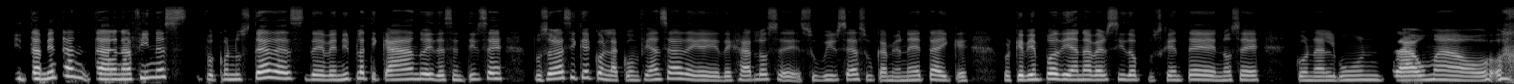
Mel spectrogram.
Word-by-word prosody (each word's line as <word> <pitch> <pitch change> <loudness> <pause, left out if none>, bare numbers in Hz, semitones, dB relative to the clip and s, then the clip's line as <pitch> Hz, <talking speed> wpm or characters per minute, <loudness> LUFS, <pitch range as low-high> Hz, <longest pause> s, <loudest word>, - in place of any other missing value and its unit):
Y 260 - -3
también 265 +5 +4
tan 330 - +1
tan 240 -1 +4
afines 305 +8 0
po 220 -3 -3
con 230 +2 -2
ustedes 280 +3 +4
de 225 -1 0
venir 215 +4 -1
platicando 245 -2 +1
y 240 - +5
de 210 -2 -1
sentirse, 235 +5 -2 0.3
pues, 220 +3 -4
ahora 270 +3 +5
sí 320 +1 -4
que 310 -1 -3
con 270 -5 0
la 200 - -1
confianza 225 +7 -2
de 205 -5 -1
dejarlo, 205 +4 -2
eh, 180 -5 -4
subirse 210 +3 -5
a 230 - 0
su 205 -3 -11
camioneta, 195 +4 -2
y 195 - -3
que 180 -1 -7 0.3
porque 210 +1 +2
bien 225 +1 +2
podían 230 -3 +4
haber 215 0 +1
sido, 220 -1 -3
pues, 185 -4 -19
gente, 210 0 -1
no 195 +2 -5
sé, 205 0 -2 0.3
con 190 0 -4
algún 205 +2 -3
trauma 200 0 +3
o 185 +4 0
220 Hz, 170 wpm, -23 LUFS, 205-245 Hz, 0.3 s, y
